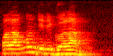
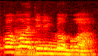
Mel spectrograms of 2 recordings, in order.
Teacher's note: Kata Ibnu Battuta, saya menemukan suatu kaum yang membaca huruf qaf dengan ghain. Qalamun jadi golam.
